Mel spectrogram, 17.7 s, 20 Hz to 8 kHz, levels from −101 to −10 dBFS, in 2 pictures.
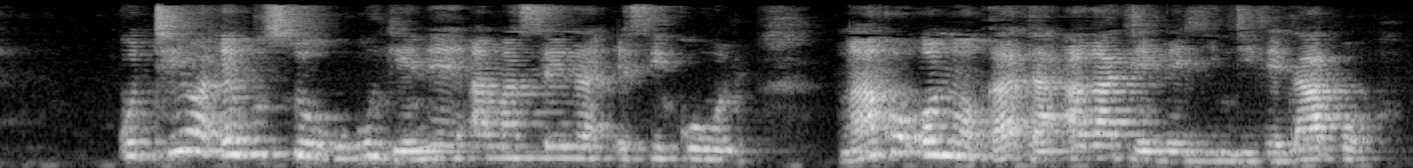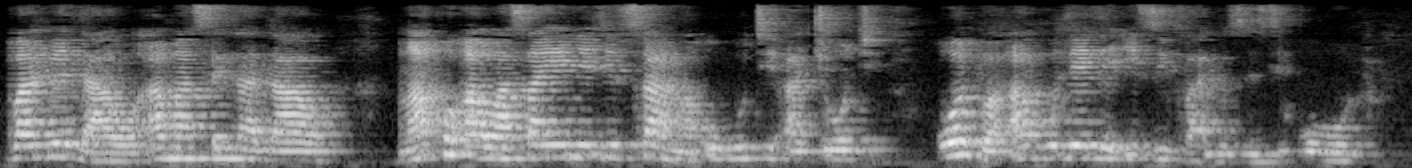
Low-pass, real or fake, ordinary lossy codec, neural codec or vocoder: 7.2 kHz; real; AAC, 32 kbps; none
